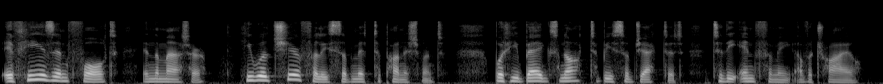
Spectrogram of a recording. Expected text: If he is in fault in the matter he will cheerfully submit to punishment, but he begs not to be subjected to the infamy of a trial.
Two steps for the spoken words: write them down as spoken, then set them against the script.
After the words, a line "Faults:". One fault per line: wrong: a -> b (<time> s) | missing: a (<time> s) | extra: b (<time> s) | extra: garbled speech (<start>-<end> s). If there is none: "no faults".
If he is in fault in the matter he will cheerfully submit to punishment, but he begs not to be subjected to the infamy of a trial.
Faults:
no faults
